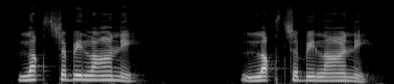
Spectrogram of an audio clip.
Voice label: "lakcvpe lane", Muscogee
